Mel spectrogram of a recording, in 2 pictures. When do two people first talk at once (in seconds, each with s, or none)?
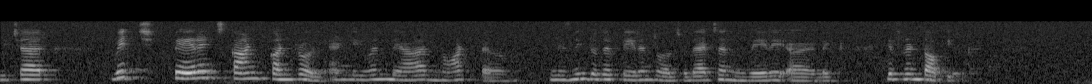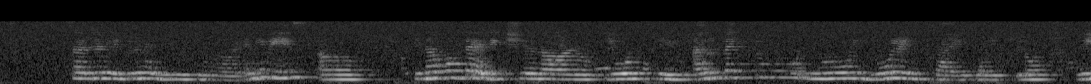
none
